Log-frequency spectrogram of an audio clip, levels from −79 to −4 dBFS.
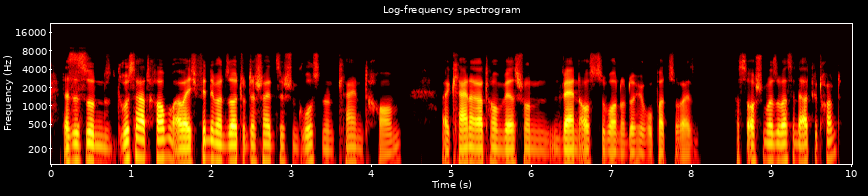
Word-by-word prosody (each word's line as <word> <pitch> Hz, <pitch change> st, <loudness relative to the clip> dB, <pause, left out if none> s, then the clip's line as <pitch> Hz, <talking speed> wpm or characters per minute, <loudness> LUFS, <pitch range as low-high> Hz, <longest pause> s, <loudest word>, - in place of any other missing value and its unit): Das 105 Hz, -, 0 dB
ist 120 Hz, -1 st, -1 dB
so 125 Hz, -1 st, +5 dB
'n 115 Hz, -1 st, -7 dB, 0.2 s
größerer 140 Hz, +4 st, +4 dB
Traum, 140 Hz, 0 st, +3 dB
aber 105 Hz, +1 st, +6 dB
ich 105 Hz, -, -2 dB
finde, 135 Hz, 0 st, -1 dB
man 120 Hz, -2 st, +3 dB
sollte 115 Hz, -1 st, +4 dB
unterscheiden 115 Hz, +1 st, -2 dB
zwischen 110 Hz, -2 st, -8 dB
großen 105 Hz, -1 st, -5 dB
und 95 Hz, -1 st, -13 dB
kleinen 105 Hz, -2 st, -6 dB
Traum, 90 Hz, +8 st, -7 dB, 0.5 s
weil -, -, -2 dB
kleinerer 105 Hz, 0 st, +4 dB
Traum 100 Hz, -2 st, -4 dB
wär's 100 Hz, 0 st, +3 dB
schon, 95 Hz, -3 st, -7 dB
'n -, -, -16 dB
Van 95 Hz, 0 st, +7 dB
auszubauen 95 Hz, -2 st, -2 dB
und 85 Hz, -, -9 dB
durch 90 Hz, 0 st, -3 dB
Europa 90 Hz, 0 st, -5 dB
zu -, -, -12 dB
reisen. 85 Hz, +1 st, -7 dB, 0.4 s
Hast -, -, -9 dB
du -, -, +3 dB
auch -, -, +3 dB
schon 125 Hz, -, -5 dB
mal 120 Hz, -, +3 dB
so 120 Hz, 0 st, -3 dB
was 120 Hz, 0 st, +2 dB
in -, -, -11 dB
der -, -, +4 dB
Art -, -, -3 dB
geträumt? -, -, -6 dB
105 Hz, 245 wpm, -26 LUFS, 95-120 Hz, 0.5 s, Van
